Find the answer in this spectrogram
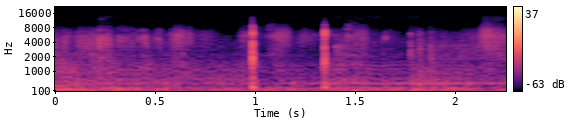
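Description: Faint low steady buzzing hum with a few light clicks: a stylus tapping on a tablet screen as a word is handwritten.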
